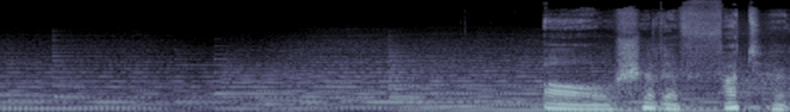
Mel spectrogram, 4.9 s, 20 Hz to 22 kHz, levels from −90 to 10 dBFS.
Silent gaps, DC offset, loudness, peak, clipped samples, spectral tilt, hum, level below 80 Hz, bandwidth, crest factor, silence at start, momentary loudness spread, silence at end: none; under 0.1%; -26 LUFS; -6 dBFS; under 0.1%; -5.5 dB/octave; none; -46 dBFS; over 20 kHz; 22 dB; 0 s; 17 LU; 0 s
